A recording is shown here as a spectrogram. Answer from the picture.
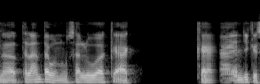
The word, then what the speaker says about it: Kanye: ¿Cómo se pronuncia Kanye West? Alessandro, cuéntame. – Es Kanye. Es como Kanye. Kanye West.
